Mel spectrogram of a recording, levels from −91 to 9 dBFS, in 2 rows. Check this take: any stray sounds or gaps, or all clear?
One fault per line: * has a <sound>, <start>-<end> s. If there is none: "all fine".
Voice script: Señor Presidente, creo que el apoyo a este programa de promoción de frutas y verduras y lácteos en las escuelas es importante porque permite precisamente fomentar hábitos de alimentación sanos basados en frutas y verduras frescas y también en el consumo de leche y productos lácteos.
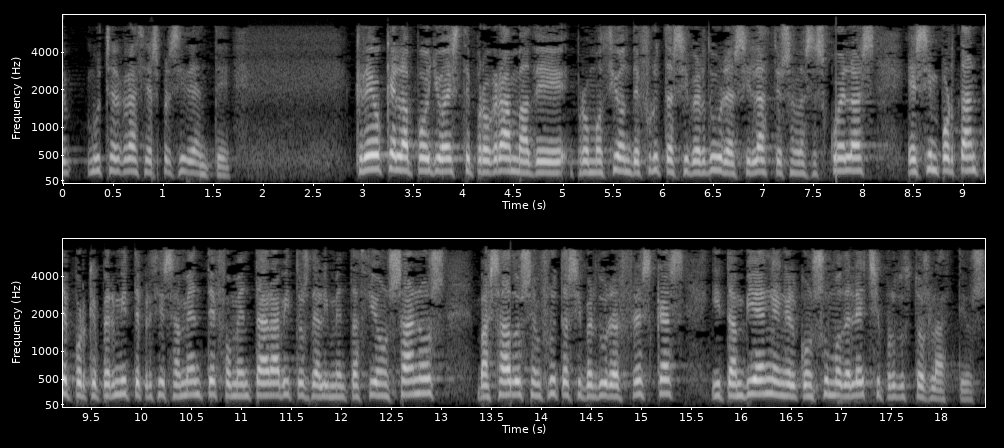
all fine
